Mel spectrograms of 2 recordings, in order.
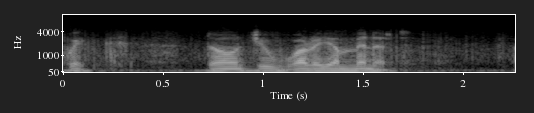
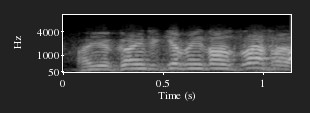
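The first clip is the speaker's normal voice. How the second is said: menacing demand; 9 semitones higher, faster than usual. Acted. Threatening her for the letters.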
